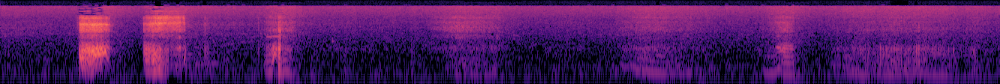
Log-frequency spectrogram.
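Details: Baby snoring: short snorts then soft, faint rattly breaths in a quiet room.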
